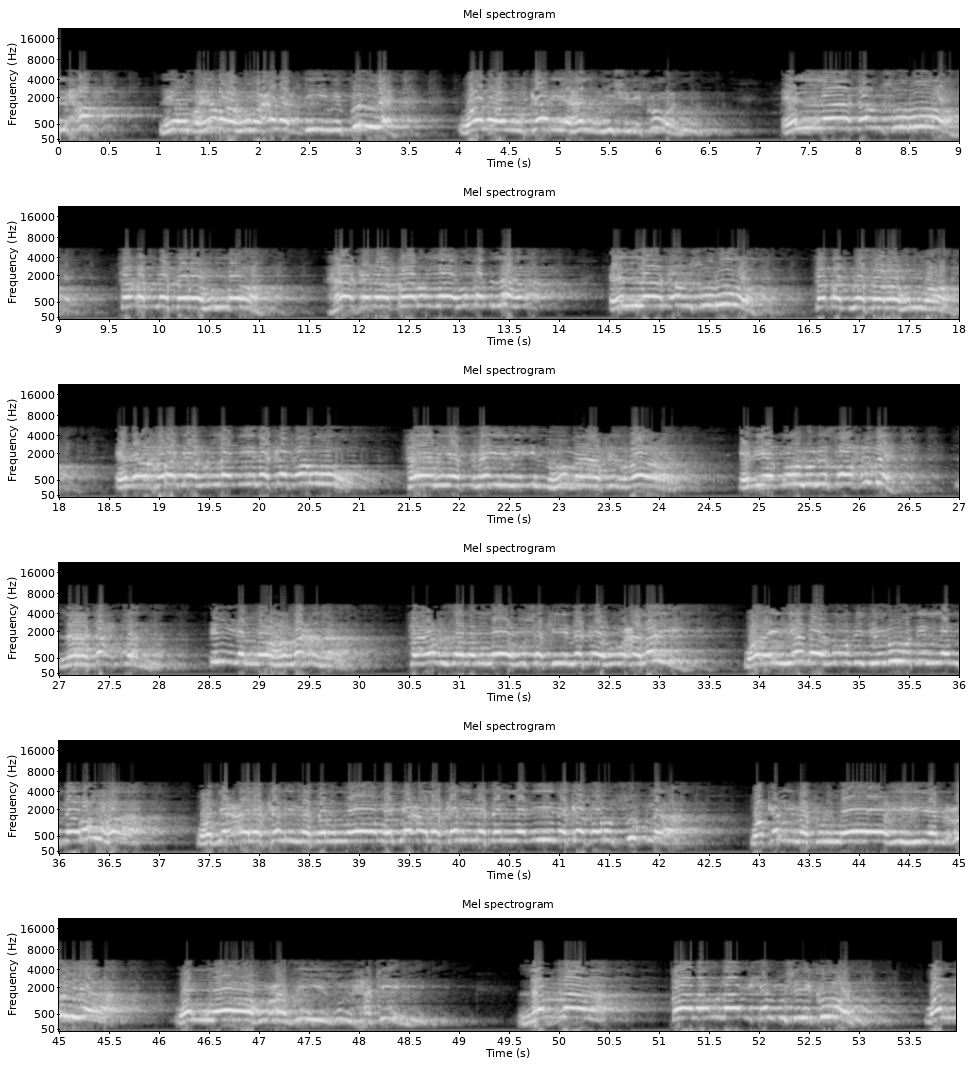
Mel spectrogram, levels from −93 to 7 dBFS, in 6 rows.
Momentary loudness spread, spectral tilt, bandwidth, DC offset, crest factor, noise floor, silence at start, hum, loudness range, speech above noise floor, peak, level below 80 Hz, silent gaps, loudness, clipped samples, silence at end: 13 LU; -5.5 dB/octave; 6.2 kHz; 0.2%; 8 dB; -47 dBFS; 0 s; none; 3 LU; 40 dB; 0 dBFS; -42 dBFS; none; -7 LUFS; 0.7%; 0 s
